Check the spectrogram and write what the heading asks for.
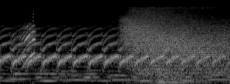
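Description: An electronic alarm warbling in fast rising chirps, several a second, over background music; a little over a second in it gives way to the hiss of a fire extinguisher spraying.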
